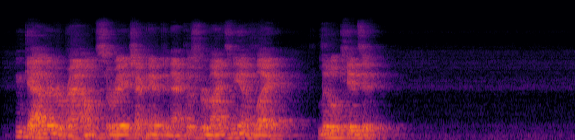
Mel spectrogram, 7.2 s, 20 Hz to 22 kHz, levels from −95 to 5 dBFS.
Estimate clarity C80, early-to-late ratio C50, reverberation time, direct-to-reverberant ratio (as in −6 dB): 5.0 dB, 1.0 dB, 0.85 s, −6.5 dB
